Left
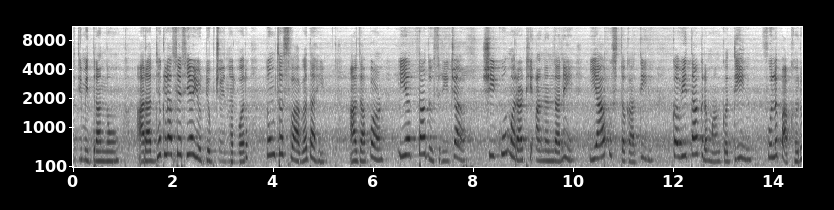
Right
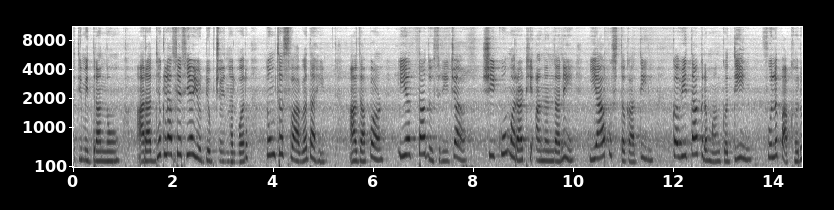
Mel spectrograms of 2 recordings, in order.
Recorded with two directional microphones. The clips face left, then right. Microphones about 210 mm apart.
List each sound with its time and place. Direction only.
0.1 s a woman's voice: 50° right (ahead or behind)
